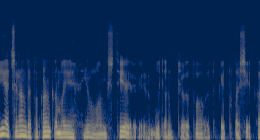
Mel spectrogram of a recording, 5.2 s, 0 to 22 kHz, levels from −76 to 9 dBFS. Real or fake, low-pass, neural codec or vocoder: fake; 14.4 kHz; codec, 44.1 kHz, 2.6 kbps, SNAC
